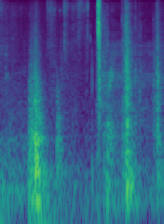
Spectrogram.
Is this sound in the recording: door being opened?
yes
